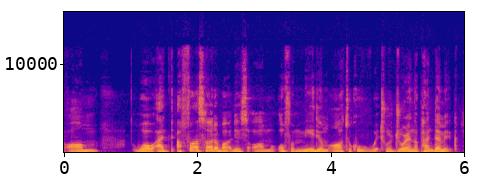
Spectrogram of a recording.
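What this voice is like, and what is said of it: South London British accent. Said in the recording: “I'm from UK, London, um, South London ... I sound a bit different.”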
